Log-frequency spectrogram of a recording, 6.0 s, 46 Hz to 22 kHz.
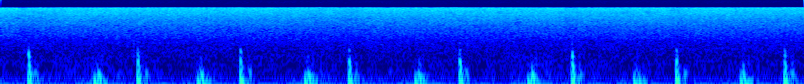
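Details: Person's own heart sounds recorded at length while keeping still and relaxed: steady paired lub-dub thumps at about 75 beats a minute over a low hum, no extra sounds between beats; normal.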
